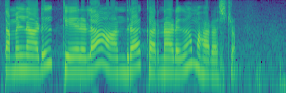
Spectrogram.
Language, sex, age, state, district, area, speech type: Tamil, female, 18-30, Tamil Nadu, Erode, urban, spontaneous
